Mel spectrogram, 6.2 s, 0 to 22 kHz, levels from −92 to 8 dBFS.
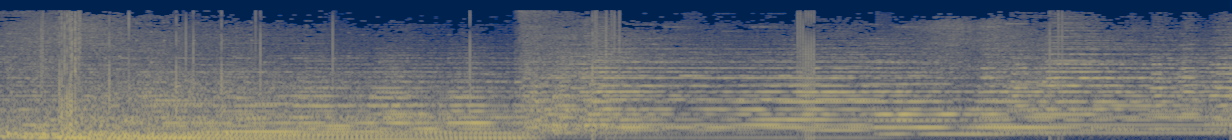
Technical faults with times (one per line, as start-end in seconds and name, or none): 0.21-1.31 integer overflow
1.67 integer overflow
2.36 integer overflow
2.97-3.11 integer overflow
4.00-4.08 integer overflow
5.26-5.32 integer overflow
